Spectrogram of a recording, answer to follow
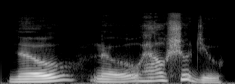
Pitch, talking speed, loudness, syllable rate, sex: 145 Hz, 125 wpm, -16 LUFS, 2.5 syllables/s, male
